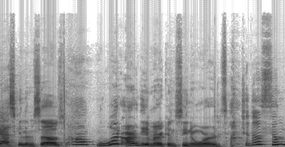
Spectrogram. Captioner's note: scoffs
